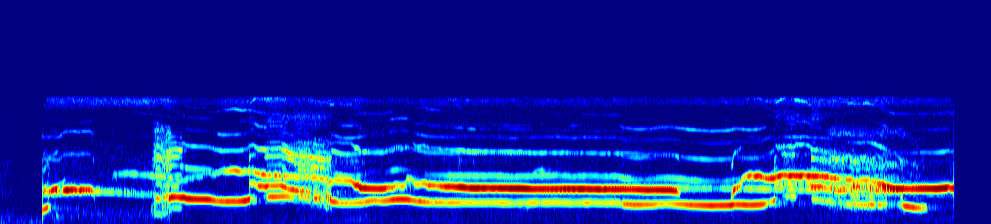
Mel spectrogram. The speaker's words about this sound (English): Those are the wolves who howl.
